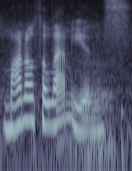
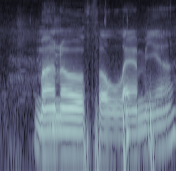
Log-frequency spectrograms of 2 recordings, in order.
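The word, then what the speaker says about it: Monothalamea: Monothalamia? I would say monothalamia. Monothalamia. You know what's fun about Latin? It's a dead language, so the pronunciation is variable.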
